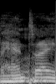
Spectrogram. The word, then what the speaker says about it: hentai: I didn't know about hentai until this guy gave it to me.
